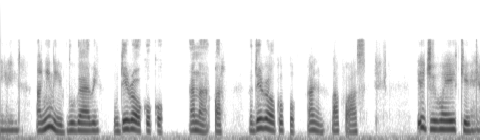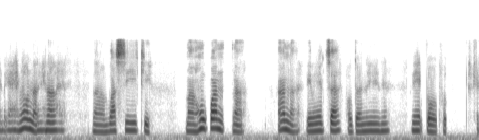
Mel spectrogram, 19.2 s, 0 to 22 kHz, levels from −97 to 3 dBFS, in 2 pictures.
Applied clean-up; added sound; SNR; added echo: neural diffusion model UNIVERSE++.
